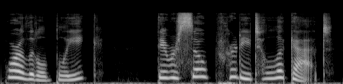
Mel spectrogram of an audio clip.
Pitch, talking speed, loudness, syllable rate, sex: 270 Hz, 175 wpm, -20 LUFS, 4.6 syllables/s, female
